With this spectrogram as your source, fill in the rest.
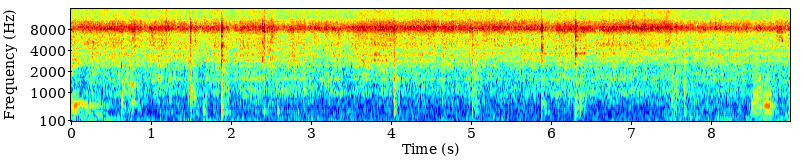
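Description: Meat stir-frying in a pan with garlic and onion for pancit canton, a continuous loud sizzle with scattered sharp clicks and scrapes of a utensil against the pan.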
